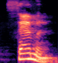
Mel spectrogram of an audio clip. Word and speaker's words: salmon: वो है सैमन, सैमन, SALMON, इसमें ये L वर्ड जो है साइलेंट है। सैमन यानी कि एक मछली का नाम है। ठीक है, एक मछली का नाम जस्ट सैमन, इसमें L साइलेंट है।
